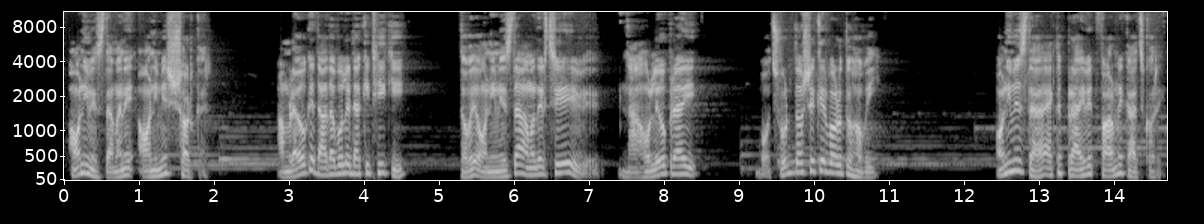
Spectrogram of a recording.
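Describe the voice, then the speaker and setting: A curious young story narrator, music behind. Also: male voice, mid-range voice, very animated, a little slow, long pauses. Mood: observant, curious. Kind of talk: scripted first-person narration with dialogue.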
